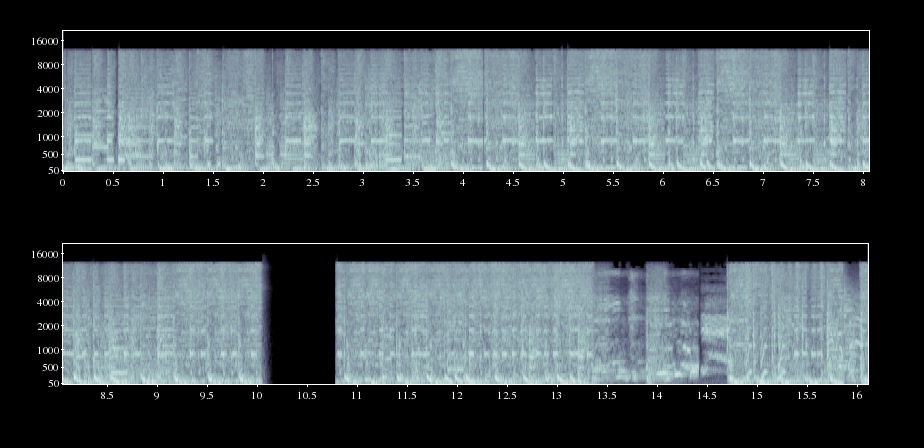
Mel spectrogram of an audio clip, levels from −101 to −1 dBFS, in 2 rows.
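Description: At 4.20 s a block of digital silence cuts through the sound: about 16 ms of samples drop straight to silence and return with no fade. What sets it apart from a freeze is that nothing stands in for the missing audio. The gap is digital silence, abrupt on both sides.

From 10.03 to 10.82 s there is a call audio freeze, likely caused by packets stalling on the network until the jitter buffer ran dry. The receiver first stretches the last sound into a brief fading buzz, then goes silent for about 660 ms. When audio returns, it continues exactly where it stopped. Roughly 0.76 s of delay has been inserted with nothing lost, unlike a dropout that removes material.

At 11.07 s comes a skip ahead. Playback jumps forward across roughly half a second of audio, joined with only about 4 ms of fill, so there is hardly any audible gap. This is the opposite of the freeze. Nothing pauses, but the passage is abruptly discontinuous because material is missing. 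It also reclaims about half a second of the delay that the freeze had added.

Between 13.46 and 14.37 s a jitter buffer slow-down stretches the sound. The receiver repeats individual pitch periods and slivers of pauses to rebuild its reserve, adding about 70 ms over that stretch. The audio runs at roughly 93% speed with its pitch unchanged, giving drawn-out sounds. Unlike the freeze, there is no stall or silence, only a smooth, slightly sluggish lengthening. Throughout the clip, the Opus call path limits the high end to about 12 kHz.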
